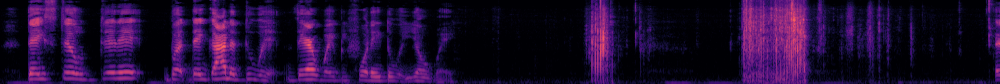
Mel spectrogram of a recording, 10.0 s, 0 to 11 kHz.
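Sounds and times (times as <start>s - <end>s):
cards riffling: 5.8s - 6.6s, 7.4s - 9.7s.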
